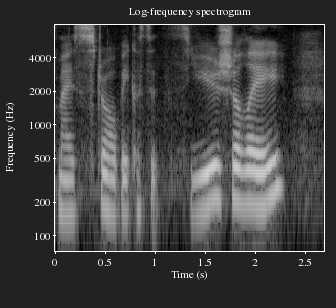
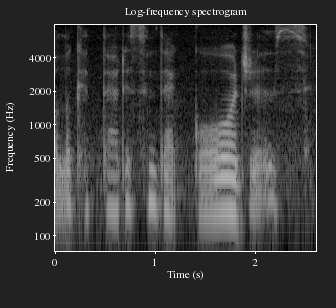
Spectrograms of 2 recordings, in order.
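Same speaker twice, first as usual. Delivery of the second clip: whisper=40; 7 dB quieter than usual. Real, not acted.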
